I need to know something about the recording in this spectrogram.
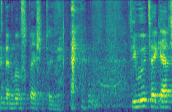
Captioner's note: laugh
